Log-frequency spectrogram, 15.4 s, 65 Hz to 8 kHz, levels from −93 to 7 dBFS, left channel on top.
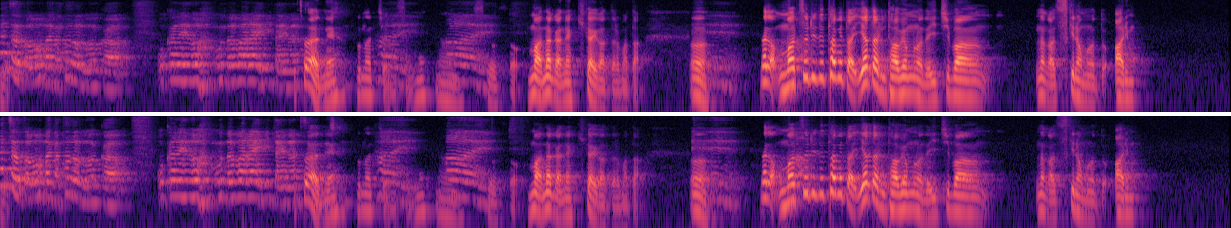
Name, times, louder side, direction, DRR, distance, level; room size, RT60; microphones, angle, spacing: voice 1, 0.0-4.2 4.7-5.2 5.6-6.5 8.6-9.2 9.9-10.0, right 2 dB, 85° right, -2 dB, 5.8 m, -36 dB
voice 2, 3.8-5.7 6.1-8.0 8.6-8.9 9.5-12.4 13.0-14.2, left 5 dB, 50° left, 17 dB, 0.5 m, -25 dB
14.5 x 6.2 x 6.0 m, 0.69 s
head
